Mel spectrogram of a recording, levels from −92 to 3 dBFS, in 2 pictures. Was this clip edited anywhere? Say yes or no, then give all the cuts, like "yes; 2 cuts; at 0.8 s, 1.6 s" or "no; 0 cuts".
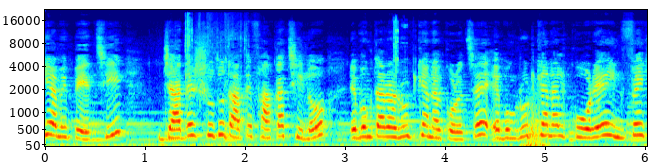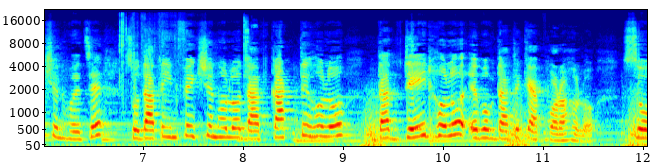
no; 0 cuts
